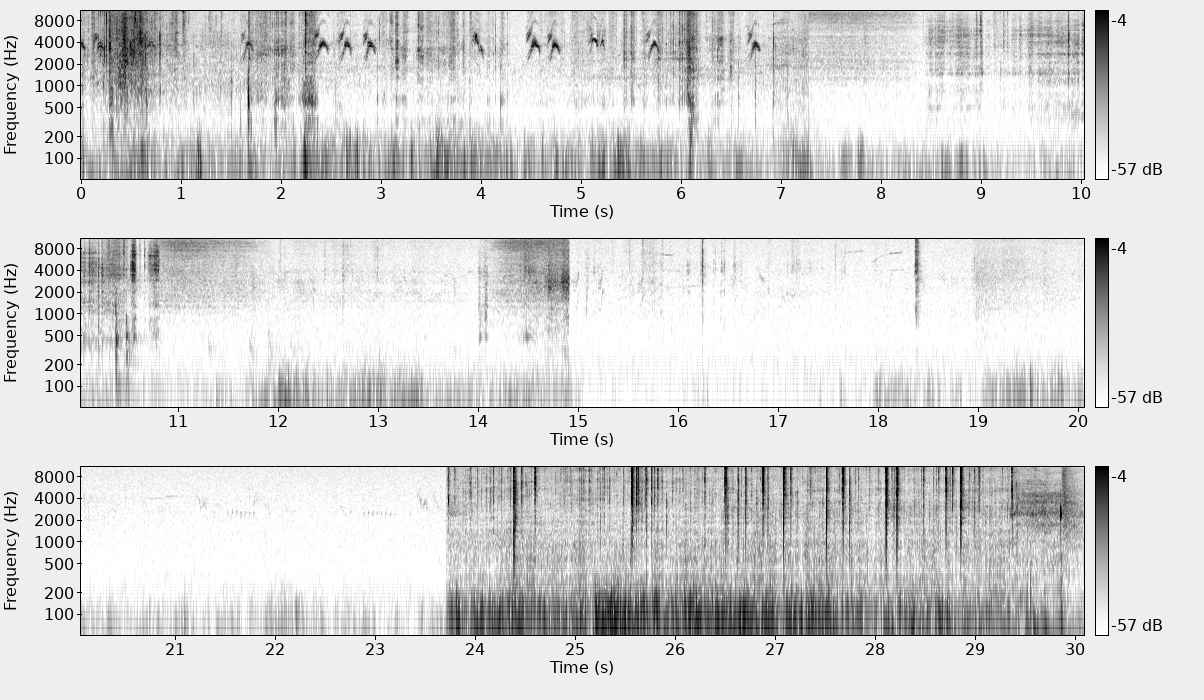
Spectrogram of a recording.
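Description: Wind buffeting the microphone outdoors, with scattered light knocks and clatter of scrap lumber pieces being picked up and handled. The middle stretch is near silence, and the wind picks up again near the end.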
